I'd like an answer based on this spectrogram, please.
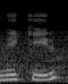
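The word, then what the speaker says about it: nihil: La H no se pronuncia, es muda, con excepción de Niil, que es Niquil, y Mi, que es Miki.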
